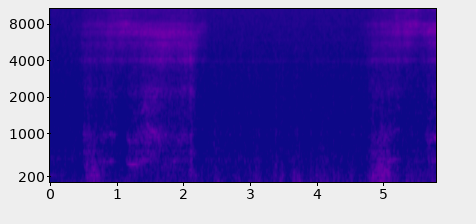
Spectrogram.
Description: Crazy Snoring noise😨 she is really crazy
